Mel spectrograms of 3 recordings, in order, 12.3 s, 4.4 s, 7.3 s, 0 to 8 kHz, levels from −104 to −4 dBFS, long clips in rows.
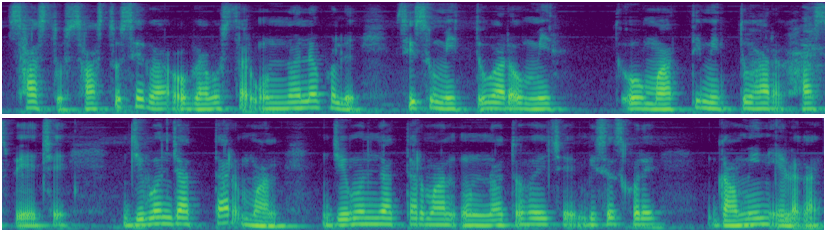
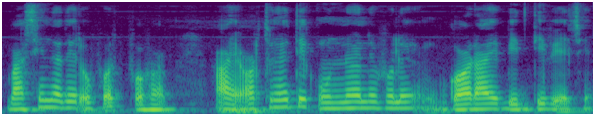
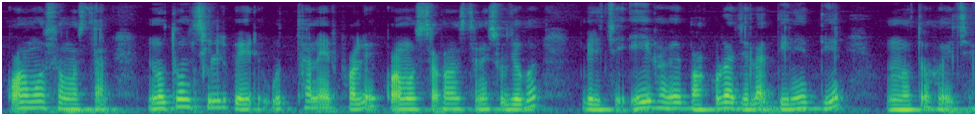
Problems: none marked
